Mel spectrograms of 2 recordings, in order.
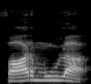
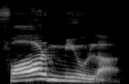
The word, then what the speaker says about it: formula: भी वही प्रॉब्लम है, हम कहते हैं फॉर मू, मूला, फार्मूला, ये गलत है, मू नहीं है, म्यू है, म्यू, फॉर्म्यूला, फॉर्म्यूला, फॉर्म्यूला, stress जो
